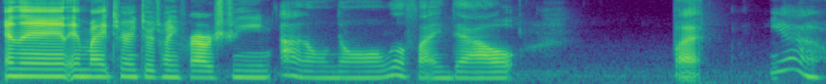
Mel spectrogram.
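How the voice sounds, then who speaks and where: A woman's voice: medium pitch, measured pace, a bit bright, slight background noise. A tired woman livestreamer chatting casually while gaming, informal and rambling, often trailing off. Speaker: live streamer. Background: game music.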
